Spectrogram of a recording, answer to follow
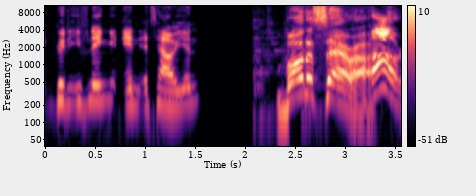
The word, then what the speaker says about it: Buonasera: Buonasera.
